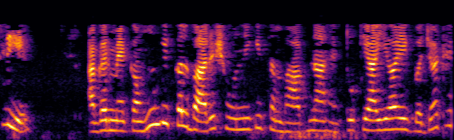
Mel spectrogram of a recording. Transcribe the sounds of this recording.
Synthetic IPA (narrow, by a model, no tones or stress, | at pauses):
ɪslie | ɐɡəɾmɛ̃ːkɐɦũkikɐlbaːɾɪʃɦoːnekisɐ̃mbʱaːʋnaɦɛːt̪okjaːjɐɦeːk̚bɐd͡ʒəʈɦɛ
